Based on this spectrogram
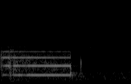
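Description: An unanswered telephone call gives one faint, steady buzzing ringback tone on a narrow phone line, which cuts off abruptly after under a second.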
